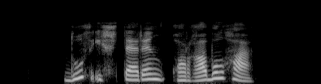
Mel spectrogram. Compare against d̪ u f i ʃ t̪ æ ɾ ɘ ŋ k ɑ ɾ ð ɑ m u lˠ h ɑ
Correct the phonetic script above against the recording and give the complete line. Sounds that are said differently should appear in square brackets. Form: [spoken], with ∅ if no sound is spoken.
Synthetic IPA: d̪ u [θ] i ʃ t̪ æ ɾ ɘ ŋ [q] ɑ ɾ [ʁ] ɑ [b] u lˠ h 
